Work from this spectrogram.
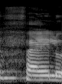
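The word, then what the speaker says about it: fallow: अगला यहाँ पे देखिए फैलो, यहाँ पे ए को आई प्रोनाउंस करते हैं, यहाँ पे ओ नहीं प्रोनाउंस करते हैं, आई होता है, तभी इसका प्रोनाउंसिएशन होता है फैलो।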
